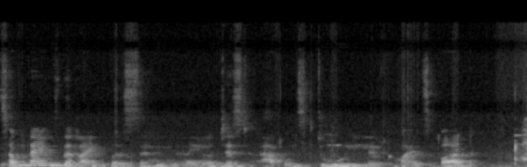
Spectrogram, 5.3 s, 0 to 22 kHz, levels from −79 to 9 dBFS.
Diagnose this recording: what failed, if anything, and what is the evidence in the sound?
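Call processing failed: echo with no canceller. Throughout, the speech returns about a fifth of a second later, about 15 dB quieter and thinner. The far loudspeaker feeds back uncancelled.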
